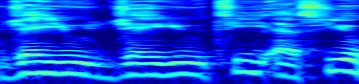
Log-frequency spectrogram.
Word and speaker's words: jutsu: And that's what fascinates me, because in the classical Jiu Jitsu, Jutsu, which is what it was spelled like and correct and pronounced, the real stand-up samurai was like that.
